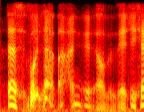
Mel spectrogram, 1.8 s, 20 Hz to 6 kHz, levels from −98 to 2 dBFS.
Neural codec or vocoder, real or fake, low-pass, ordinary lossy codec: autoencoder, 22.05 kHz, a latent of 192 numbers a frame, VITS, trained on many speakers; fake; 5.4 kHz; none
